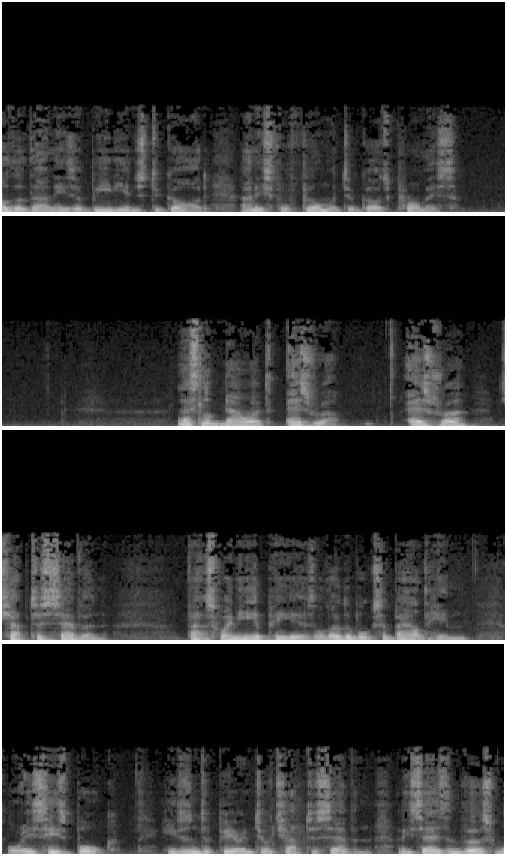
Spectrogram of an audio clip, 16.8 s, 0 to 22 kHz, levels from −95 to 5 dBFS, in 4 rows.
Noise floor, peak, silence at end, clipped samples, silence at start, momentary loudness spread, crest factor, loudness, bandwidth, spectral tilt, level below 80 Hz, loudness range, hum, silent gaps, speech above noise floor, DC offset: -61 dBFS; -10 dBFS; 0 s; under 0.1%; 0 s; 12 LU; 20 dB; -28 LUFS; 11.5 kHz; -6 dB/octave; -62 dBFS; 6 LU; none; none; 34 dB; under 0.1%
